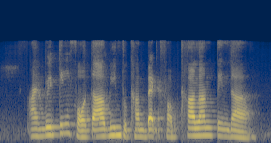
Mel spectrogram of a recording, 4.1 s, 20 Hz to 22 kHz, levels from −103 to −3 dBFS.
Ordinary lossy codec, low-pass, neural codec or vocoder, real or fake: none; none; codec, 16 kHz, 1 kbps, X-Codec, HuBERT features, trained on general audio; fake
